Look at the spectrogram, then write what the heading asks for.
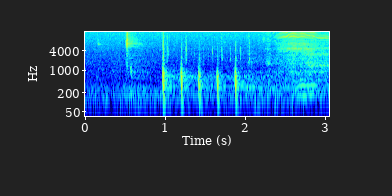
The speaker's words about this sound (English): Now, I've told my children at least 55,000 times, don't knock on the door when I'm napping. And the explanation is still the same. I knocked just once.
